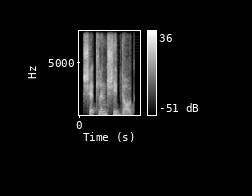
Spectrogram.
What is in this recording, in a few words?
"Shetland sheepdog", Indian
